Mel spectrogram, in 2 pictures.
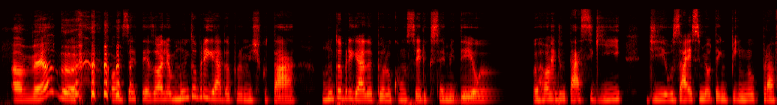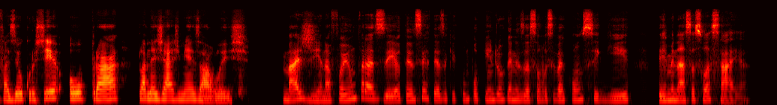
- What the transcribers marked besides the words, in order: laugh; distorted speech
- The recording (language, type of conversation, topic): Portuguese, advice, Como posso equilibrar meu trabalho com o tempo dedicado a hobbies criativos?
